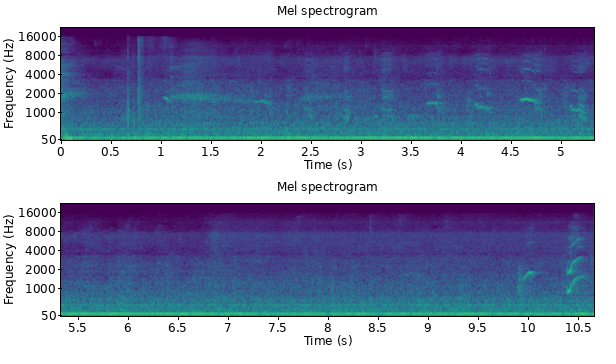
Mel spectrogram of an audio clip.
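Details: Sixteen-day-old Rhodesian Ridgeback puppies learning to walk: scattered thin whimpers and squeaky yelps through the first half, a knock near the start, then quieter, with a few rising squeals at the end; constant low hum beneath.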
